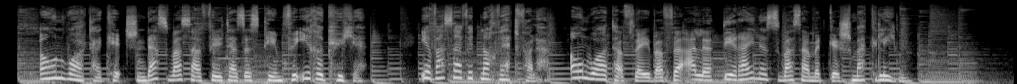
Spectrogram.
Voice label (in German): Funkspot; Own Water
